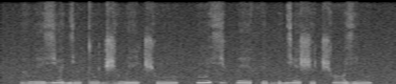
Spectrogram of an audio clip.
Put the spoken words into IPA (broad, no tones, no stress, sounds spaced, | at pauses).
ə̤ w e zʲ ɐ dʲ õ t o d͡ʒ ə̤ w ẽ t͡ʃʰ õ | õ sʲ ɔ̤ p e θ ɪ b ʊ dʲ ɛ ʃ ə t͡ʃʰ ɔ zʲ õ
